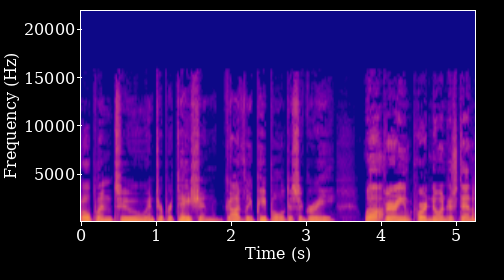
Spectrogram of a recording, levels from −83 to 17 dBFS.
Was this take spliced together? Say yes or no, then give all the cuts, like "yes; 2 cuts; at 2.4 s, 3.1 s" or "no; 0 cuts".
yes; 3 cuts; at 1.8 s, 2.7 s, 4.0 s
